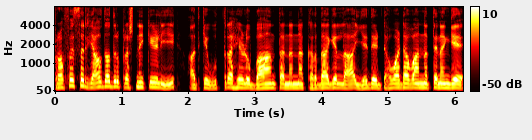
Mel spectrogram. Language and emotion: Kannada, fearful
